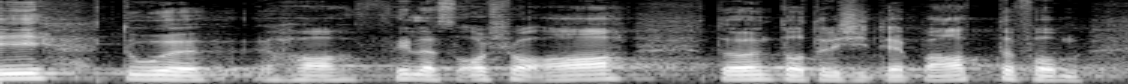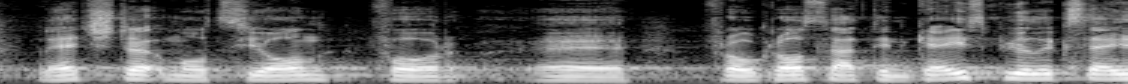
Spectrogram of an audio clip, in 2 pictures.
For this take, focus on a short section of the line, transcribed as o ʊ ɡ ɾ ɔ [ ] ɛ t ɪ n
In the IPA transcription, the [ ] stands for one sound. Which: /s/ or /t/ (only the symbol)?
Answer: s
